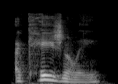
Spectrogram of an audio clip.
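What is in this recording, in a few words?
"occasionally", medical English, British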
